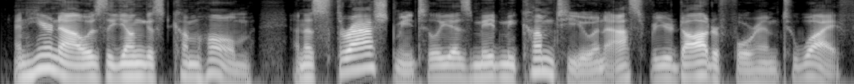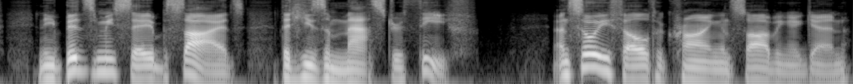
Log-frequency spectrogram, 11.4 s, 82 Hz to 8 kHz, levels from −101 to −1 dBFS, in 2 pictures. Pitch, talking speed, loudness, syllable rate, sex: 110 Hz, 260 wpm, -21 LUFS, 5.8 syllables/s, male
